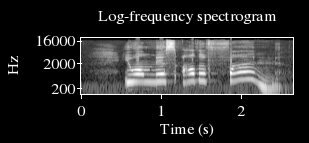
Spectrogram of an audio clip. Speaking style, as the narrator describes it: cried Frog

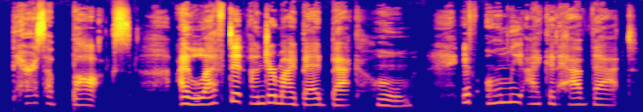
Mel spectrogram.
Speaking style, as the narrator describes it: he whispered in his ear

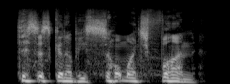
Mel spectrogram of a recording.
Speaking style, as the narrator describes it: laughed and said

